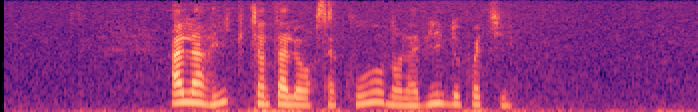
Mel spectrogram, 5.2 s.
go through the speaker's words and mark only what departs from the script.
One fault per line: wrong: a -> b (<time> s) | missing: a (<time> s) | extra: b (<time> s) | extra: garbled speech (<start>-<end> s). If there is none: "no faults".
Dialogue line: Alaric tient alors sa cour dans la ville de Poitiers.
no faults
